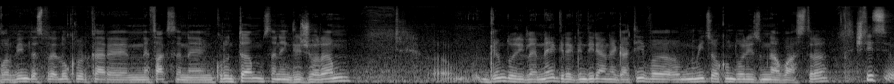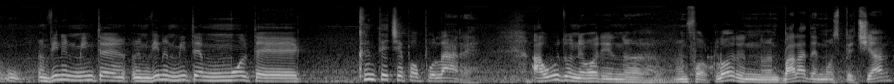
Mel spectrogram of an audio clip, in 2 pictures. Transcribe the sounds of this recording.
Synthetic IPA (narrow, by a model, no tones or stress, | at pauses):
vo̞rbimd̪e̞spɾe̞lukɾurʲkaɾe̞ne̞faksəne̞ɨŋkɾunt̪əmsəne̞ɨŋɡɾiʒo̞ɾəm | ə̰ɡɨnd̪uɾile̞ne̞ɡɾe̞ɡɨnd̪iɾeane̞ɡat̪ivənumit̪sʲjoakumd̪oɾisd̪umneavoast̪ɾə | ʃt̪it̪sʲɨnvinɨnmint̪e̞ɨnvinɨnmĩnt̪e̞mult̪e̞ | kɨnt̪e̞t͡ʃe̞po̞pulaɾe̞̰ | aud̪une̞o̞ɾʲɨnɨnfo̞lklo̞ɾɨnɨnbalad̪enmo̞d̪spe̞t͡ʃial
